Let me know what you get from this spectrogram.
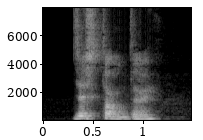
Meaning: first-person singular simple future of distordre
- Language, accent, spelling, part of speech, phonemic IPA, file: French, Canada, distordrai, verb, /dis.tɔʁ.dʁe/, LL-Q150 (fra)-distordrai.wav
